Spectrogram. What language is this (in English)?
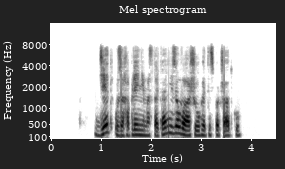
Belarusian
